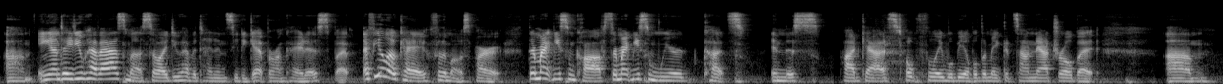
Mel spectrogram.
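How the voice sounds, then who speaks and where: A woman in her thirties with an Iowa accent, co-hosting a podcast in casual chat while hoarse and raspy from a cold. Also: low-pitched, lively intonation, brisk, fairly bright tone, a little hiss or hum. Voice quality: husky, raspy. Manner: chatty, self-deprecating. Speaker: podcast co-host.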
